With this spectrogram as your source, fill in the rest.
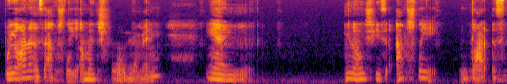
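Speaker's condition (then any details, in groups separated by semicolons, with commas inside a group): Cerebral palsy, triplegia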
